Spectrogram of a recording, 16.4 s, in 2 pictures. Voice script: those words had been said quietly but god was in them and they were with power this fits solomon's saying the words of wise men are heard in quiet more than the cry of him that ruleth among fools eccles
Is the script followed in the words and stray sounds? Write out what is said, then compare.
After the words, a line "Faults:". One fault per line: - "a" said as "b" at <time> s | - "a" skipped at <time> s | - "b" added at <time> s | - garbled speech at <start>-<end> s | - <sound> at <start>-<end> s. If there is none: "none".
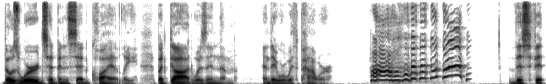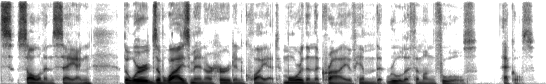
those words had been said quietly but god was in them and they were with power this fits solomon's saying the words of wise men are heard in quiet more than the cry of him that ruleth among fools eccles
Faults:
- laugh at 5.5-7.1 s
